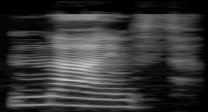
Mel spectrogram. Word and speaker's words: ninth: Ninth. No, no me comí la E. Así se escribe.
